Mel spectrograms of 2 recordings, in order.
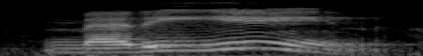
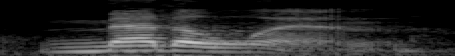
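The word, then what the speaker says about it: Medellín: Making the pronunciation of this city Medellin, Medellin, which probably still doesn't sound the exact same as a Spanish speaker would say it, but at least I'm a lot closer than my English pronunciation, Medellin.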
